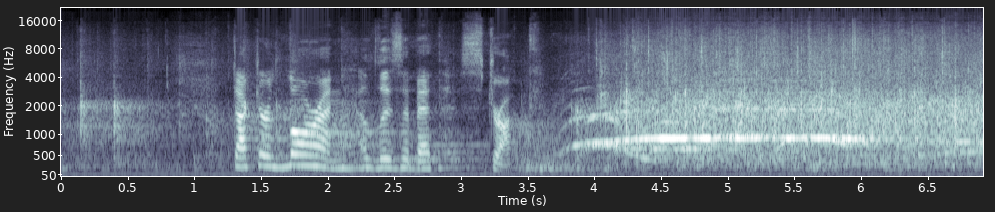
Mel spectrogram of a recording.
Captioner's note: crowd applauding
